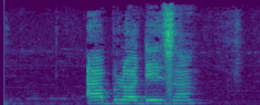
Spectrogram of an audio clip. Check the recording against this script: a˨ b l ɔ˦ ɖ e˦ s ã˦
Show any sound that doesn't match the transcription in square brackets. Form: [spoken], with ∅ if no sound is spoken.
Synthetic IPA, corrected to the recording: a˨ b l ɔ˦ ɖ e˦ [z] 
